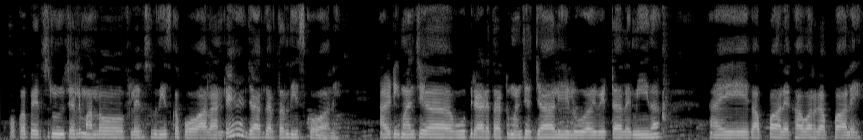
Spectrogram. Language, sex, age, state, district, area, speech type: Telugu, female, 45-60, Telangana, Jagtial, rural, spontaneous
